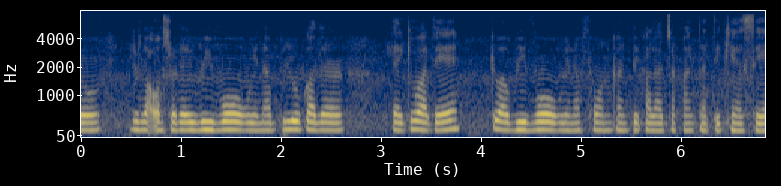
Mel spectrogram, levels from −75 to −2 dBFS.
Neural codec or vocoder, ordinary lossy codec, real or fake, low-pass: codec, 24 kHz, 6 kbps, HILCodec; none; fake; 7.2 kHz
